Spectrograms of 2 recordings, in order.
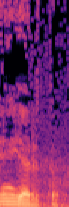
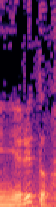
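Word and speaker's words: Iñárritu: которое он, безусловно, является фильмом Иньярриту, правильно говорит Иньярриту, а не Иньярриту.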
